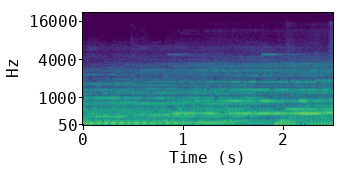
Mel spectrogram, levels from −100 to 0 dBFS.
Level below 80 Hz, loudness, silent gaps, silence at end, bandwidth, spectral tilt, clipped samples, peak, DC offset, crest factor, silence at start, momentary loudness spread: -44 dBFS; -29 LUFS; none; 0 s; 6.4 kHz; -9 dB/octave; under 0.1%; -14 dBFS; under 0.1%; 14 dB; 0 s; 3 LU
